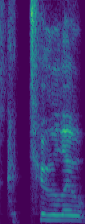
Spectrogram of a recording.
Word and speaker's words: Cthulhu: Yes, the correct pronunciation is Cthulhu, but your mind and your mouth always want to put the th in it, So I'll probably say Cthulhu, Call of Cthulhu.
